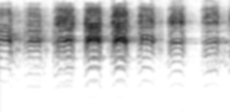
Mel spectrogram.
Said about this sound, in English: Despite their raucous nature, the parrots delight many tourists and locals. Come to San Francisco, and you might just spy the wild parrots through the fog as they seek their lush diet of pine seeds and juniper berries.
